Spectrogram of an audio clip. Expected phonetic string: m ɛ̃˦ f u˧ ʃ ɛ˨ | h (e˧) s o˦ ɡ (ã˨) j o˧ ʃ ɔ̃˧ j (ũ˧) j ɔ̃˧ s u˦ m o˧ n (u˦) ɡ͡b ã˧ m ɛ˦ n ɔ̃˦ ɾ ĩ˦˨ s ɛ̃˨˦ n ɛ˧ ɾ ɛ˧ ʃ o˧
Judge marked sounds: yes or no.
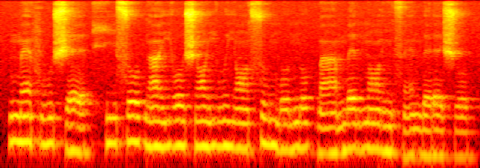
no, no, no, no

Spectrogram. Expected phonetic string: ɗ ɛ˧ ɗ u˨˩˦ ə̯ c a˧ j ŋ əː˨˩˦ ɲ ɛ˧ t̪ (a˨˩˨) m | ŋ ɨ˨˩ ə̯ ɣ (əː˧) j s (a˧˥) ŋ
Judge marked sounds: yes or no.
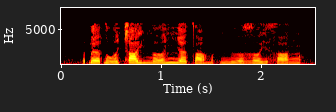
no, yes, yes

